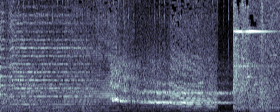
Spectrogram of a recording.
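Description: Music, then a loud car tyre screech about halfway through, sliding slowly down in pitch for about a second and a half. It breaks off briefly before a sudden noisy burst near the end.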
